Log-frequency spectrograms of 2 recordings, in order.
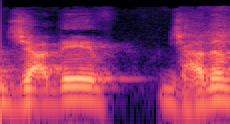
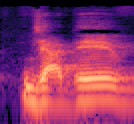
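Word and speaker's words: Jadhav: वो नहीं कि हमने कुलभूषण जाधव नहीं बोल पाते, पता है? हाँ। जादेव बोलते हैं पाकिस्तानी ना, they can't pronounce his name, which is very funny.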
